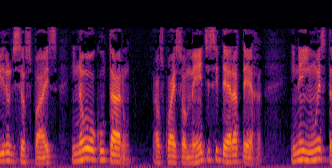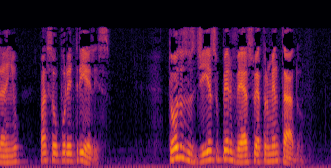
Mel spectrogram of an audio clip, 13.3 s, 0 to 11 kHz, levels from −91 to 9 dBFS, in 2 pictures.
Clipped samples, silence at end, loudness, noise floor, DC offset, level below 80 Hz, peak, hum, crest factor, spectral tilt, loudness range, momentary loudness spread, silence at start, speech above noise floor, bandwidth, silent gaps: under 0.1%; 0.6 s; -21 LUFS; -57 dBFS; 0.2%; -56 dBFS; -4 dBFS; none; 20 dB; -5.5 dB/octave; 4 LU; 14 LU; 0 s; 35 dB; 6.6 kHz; none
